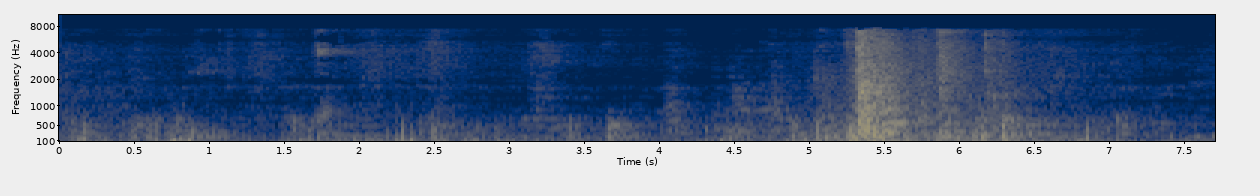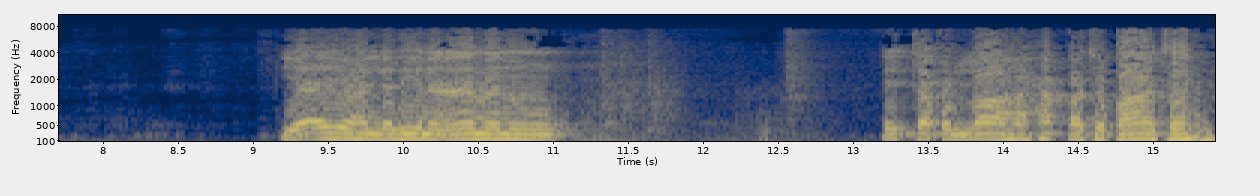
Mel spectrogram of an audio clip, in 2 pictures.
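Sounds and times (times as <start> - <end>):
low room noise: 0.0 - 15.4
door opening with a scraping clatter: 4.8 - 6.9, 10.8 - 12.9
speech: 9.2 - 11.0, 13.3 - 15.4.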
